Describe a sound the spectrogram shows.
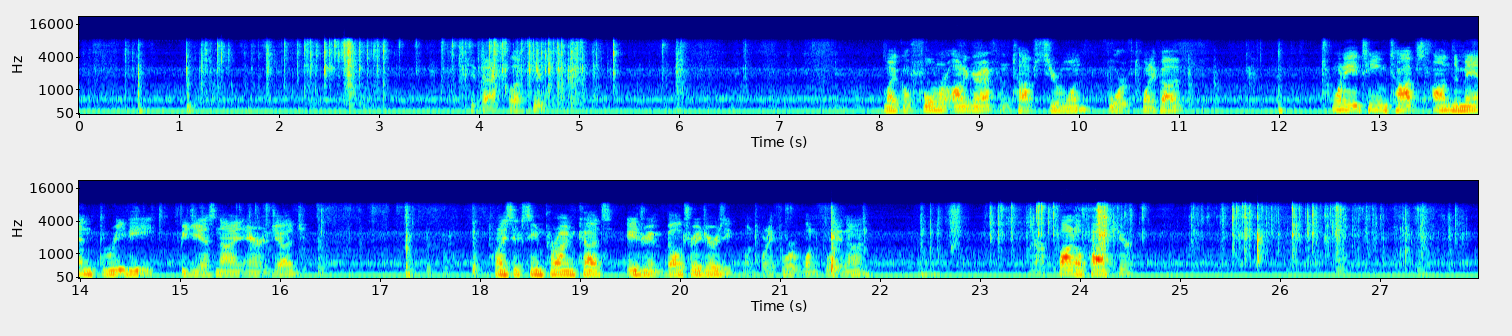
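Plastic card cases click and rattle as hands handle them.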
